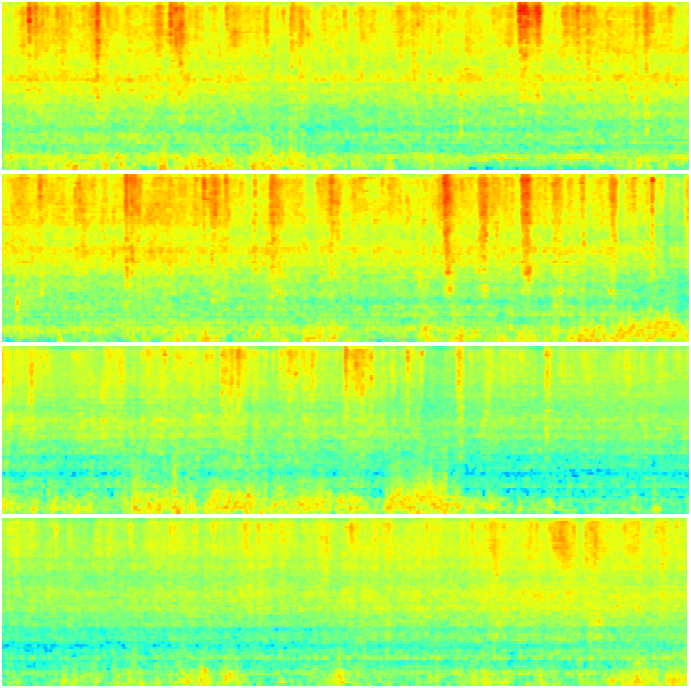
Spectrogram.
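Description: Wind blows across an outdoor site.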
